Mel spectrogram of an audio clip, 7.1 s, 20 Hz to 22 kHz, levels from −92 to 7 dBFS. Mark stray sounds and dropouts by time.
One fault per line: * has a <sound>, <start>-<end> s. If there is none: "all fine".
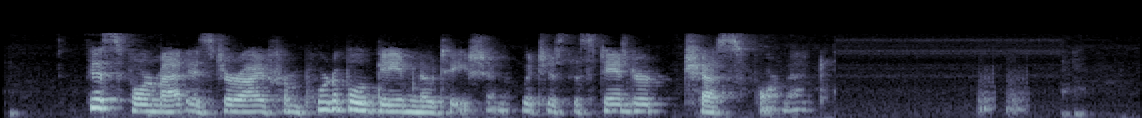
* has a laugh, 6.1-6.4 s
